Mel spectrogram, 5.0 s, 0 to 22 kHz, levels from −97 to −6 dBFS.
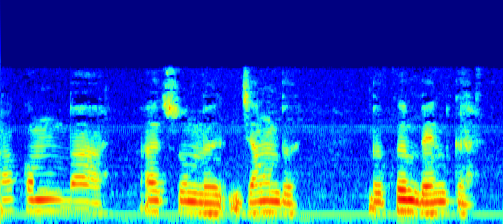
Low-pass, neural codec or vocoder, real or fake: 7.2 kHz; none; real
